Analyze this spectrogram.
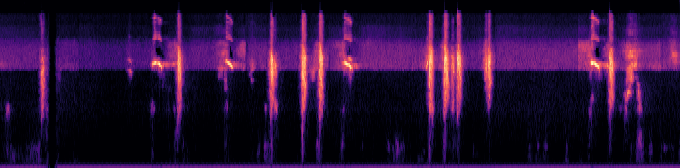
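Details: Stonechat call series of dry clicking 'tsak' notes, some in tight pairs or triplets, interspersed with brief high whistles against a constant high-pitched background hiss.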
